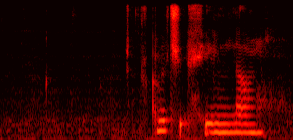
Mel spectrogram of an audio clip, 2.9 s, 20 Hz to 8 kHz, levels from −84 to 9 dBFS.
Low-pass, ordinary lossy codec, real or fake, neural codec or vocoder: 7.2 kHz; none; fake; codec, 24 kHz, 1.5 kbps, HILCodec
